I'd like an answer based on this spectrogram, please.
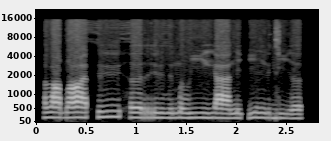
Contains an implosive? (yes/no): no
